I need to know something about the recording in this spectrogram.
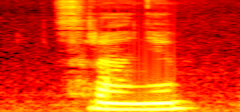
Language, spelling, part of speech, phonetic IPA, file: Polish, sranie, noun, [ˈsrãɲɛ], LL-Q809 (pol)-sranie.wav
